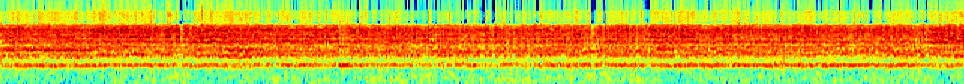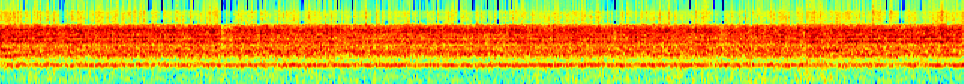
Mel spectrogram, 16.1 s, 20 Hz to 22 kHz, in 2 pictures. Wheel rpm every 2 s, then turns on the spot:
220, 230, 230, 230, 230, 240, 230, 230.
none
